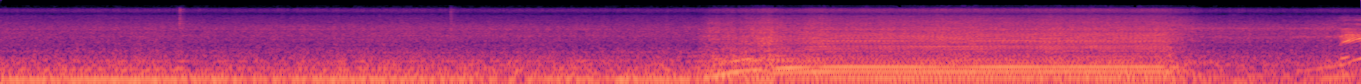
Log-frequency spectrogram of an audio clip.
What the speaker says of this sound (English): Let's hit the throttle one more time, that's the fun part.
